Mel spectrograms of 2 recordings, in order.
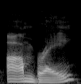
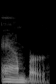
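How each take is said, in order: First: It is said with a Spanish pronunciation. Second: It is said like the English word amber. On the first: This is the app's real name. "It's really called Ombre" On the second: This is how the screen reader says it. "we're going to pronounce it Amber"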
